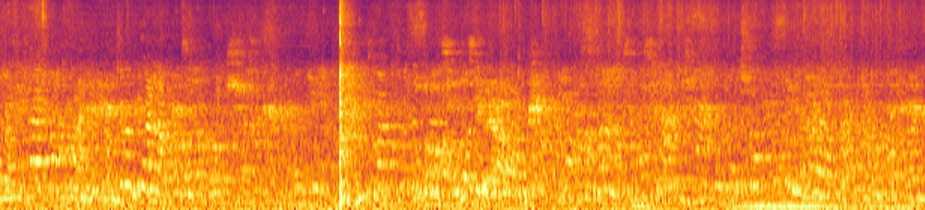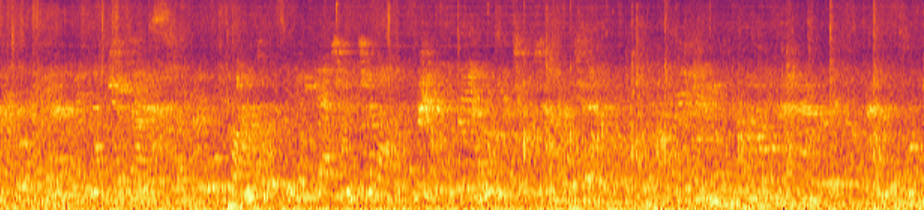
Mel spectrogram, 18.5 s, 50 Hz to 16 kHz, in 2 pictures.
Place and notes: Laoximen Station, Shanghai - walk in the Station
Walking into the station from the ground, Then towards the platform waiting for the train, Binaural recordings, Zoom H6+ Soundman OKM II
Huangpu, Shanghai, China, 1 December, 13:00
